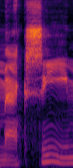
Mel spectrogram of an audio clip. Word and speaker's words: Maxime: Next figure is Madame Maxime, as I've been told it's pronounced.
